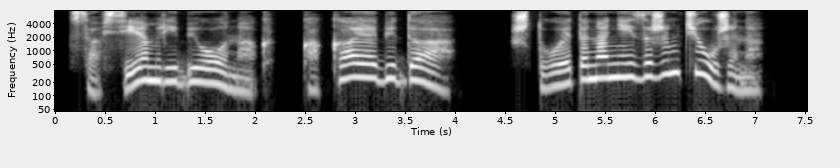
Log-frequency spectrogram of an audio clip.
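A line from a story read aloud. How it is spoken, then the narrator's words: Old whale whispering. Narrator (Russian): прошептал старый кит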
